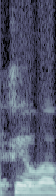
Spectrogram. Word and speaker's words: Jehová: En la primera sílaba, el ye, en castellano decimos je, pero sería ye en hebreo, está el prefijo de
